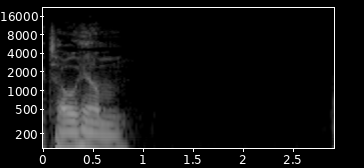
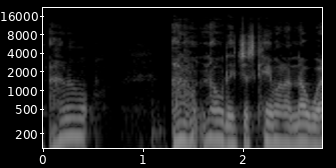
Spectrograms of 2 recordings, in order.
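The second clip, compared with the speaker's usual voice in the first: high, soft scared passenger; timid passenger; 6 semitones higher, 8 dB quieter than usual. Retold or imitated. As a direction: mumble it, shaken and meek. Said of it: "And he says".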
